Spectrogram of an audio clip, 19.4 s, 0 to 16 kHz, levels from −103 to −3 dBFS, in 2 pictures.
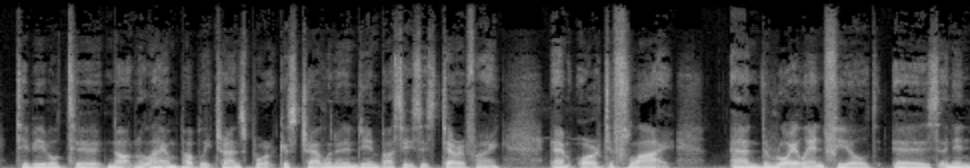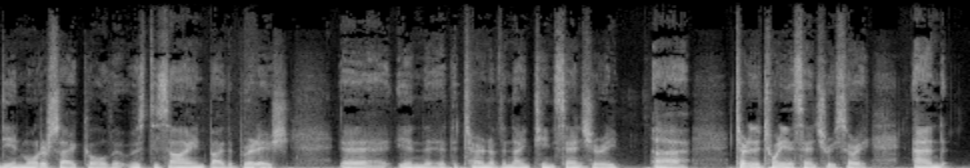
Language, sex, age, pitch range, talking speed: English, male, 50-69, 125-135 Hz, 160 wpm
